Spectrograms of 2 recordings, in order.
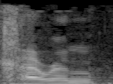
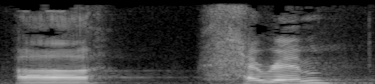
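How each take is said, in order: First: The word starts with a throaty ch sound. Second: The word starts with a plain h sound.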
